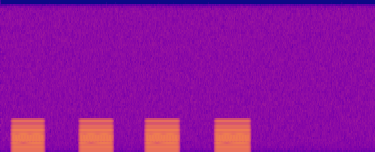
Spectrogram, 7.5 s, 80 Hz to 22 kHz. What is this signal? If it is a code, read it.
Train horn signal, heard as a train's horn. 4 short. On North American railways: a request for a signal to be given or repeated.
